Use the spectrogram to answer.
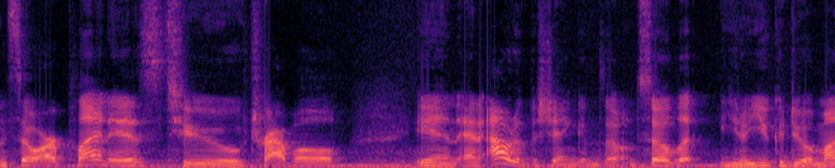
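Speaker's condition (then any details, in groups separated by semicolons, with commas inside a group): No condition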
